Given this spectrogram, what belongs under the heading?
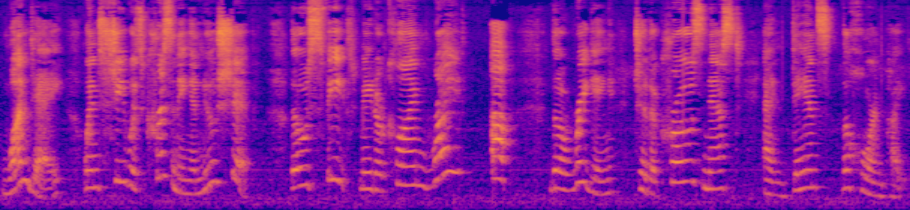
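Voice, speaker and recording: A woman reading a children's story aloud expressively, with deliberate phrasing and dramatic pauses. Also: fairly high pitch, very animated, fairly bright tone. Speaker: pastor reading children's stories. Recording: roomy, distant mic with faint noise.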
